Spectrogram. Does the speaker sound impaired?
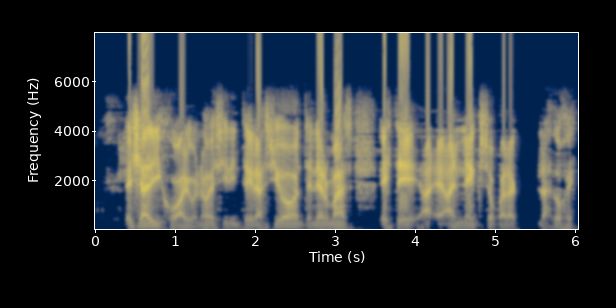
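No.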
